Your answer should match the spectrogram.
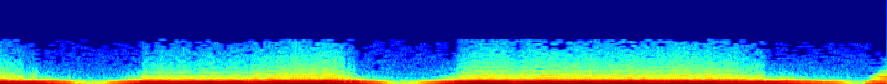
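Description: Deep, steady horn-like tone on a single pitch, sounded in repeated blasts about a second and a half long with short breaks between.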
